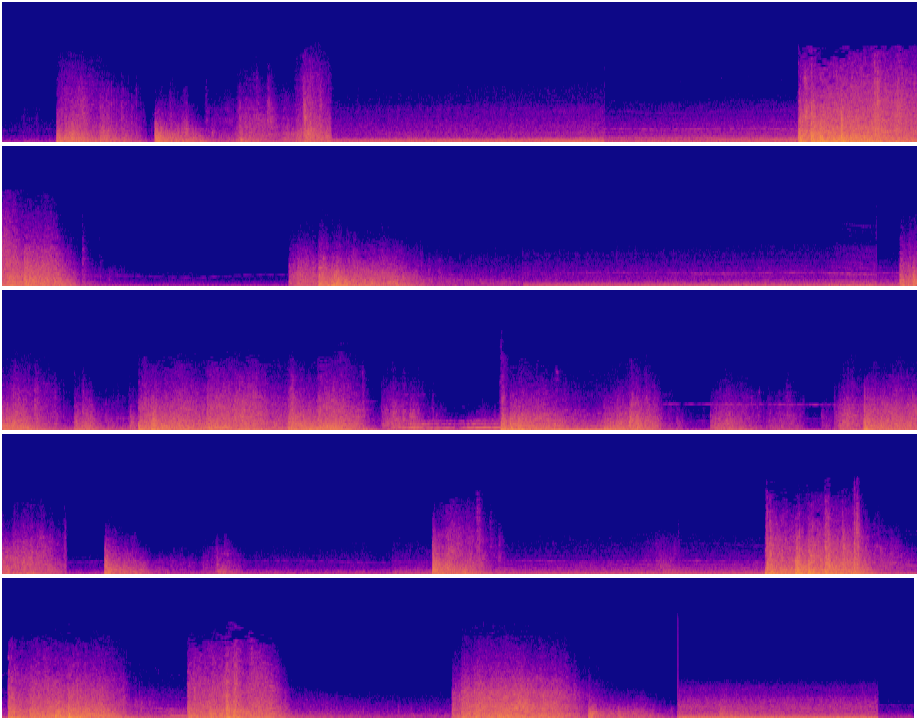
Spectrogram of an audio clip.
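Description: A car crashes with a loud metallic bang.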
